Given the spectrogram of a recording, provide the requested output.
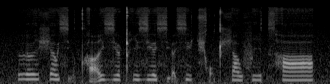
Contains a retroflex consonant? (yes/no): yes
